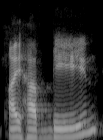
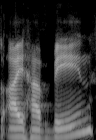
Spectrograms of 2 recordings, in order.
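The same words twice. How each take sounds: First: Every word is said fully, with a strong been. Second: Every word is said fully, with a strong been.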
